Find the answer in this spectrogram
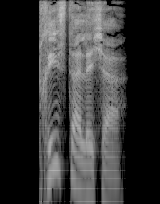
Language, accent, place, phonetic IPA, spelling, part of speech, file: German, Germany, Berlin, [ˈpʁiːstɐlɪçɐ], priesterlicher, adjective, De-priesterlicher.ogg
- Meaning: inflection of priesterlich: 1. strong/mixed nominative masculine singular 2. strong genitive/dative feminine singular 3. strong genitive plural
